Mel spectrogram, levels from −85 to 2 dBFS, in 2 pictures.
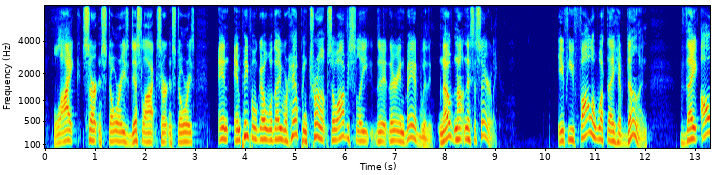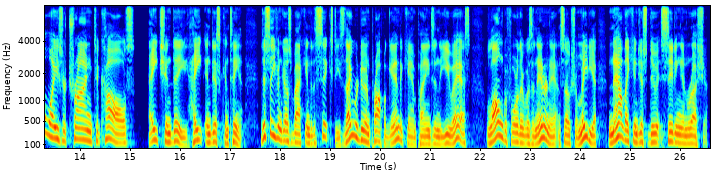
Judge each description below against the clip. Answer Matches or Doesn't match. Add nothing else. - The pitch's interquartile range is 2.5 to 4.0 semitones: Doesn't match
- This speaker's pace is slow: Doesn't match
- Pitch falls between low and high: Matches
